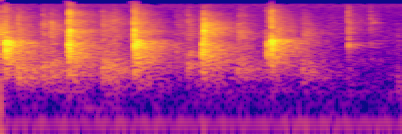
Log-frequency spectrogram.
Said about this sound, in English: All right, just clap your hands to Jesus and be seated.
